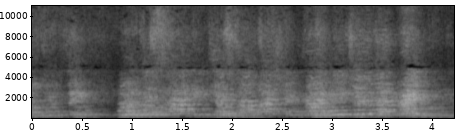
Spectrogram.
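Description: Small mixed choir of men's and women's voices singing a Christmas choral piece, with a short break between phrases just before one second in.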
